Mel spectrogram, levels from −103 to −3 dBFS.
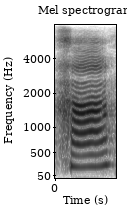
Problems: constant background noise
